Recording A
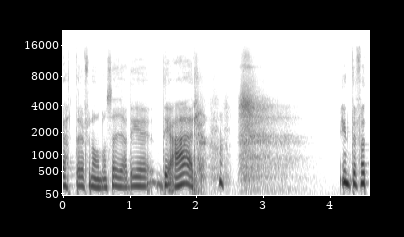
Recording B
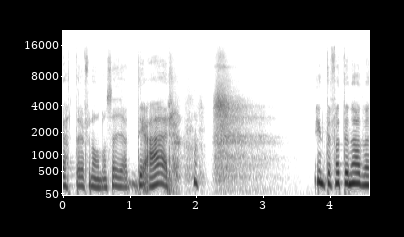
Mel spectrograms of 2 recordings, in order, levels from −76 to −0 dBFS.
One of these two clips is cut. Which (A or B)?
B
